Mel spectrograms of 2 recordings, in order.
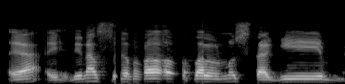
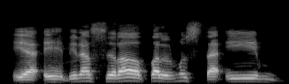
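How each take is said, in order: First: The q sound is pronounced as a hard g. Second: The q sound is pronounced as a glottal stop. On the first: This is how people from Yemen read it. "ketika membaca huruf Qaf misalnya tidak dibaca Qaf, dibaca Ga" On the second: This is how people from Egypt read it. "orang Mesir menyebutnya itu Qaf itu dengan A"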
